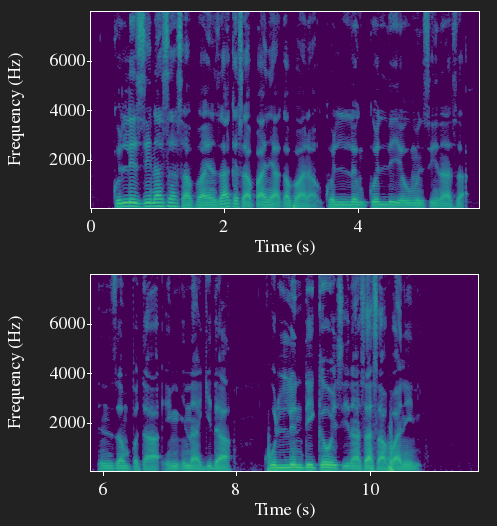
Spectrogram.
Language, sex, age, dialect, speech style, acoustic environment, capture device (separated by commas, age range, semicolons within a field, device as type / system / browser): Hausa, male, 18-24, Nigeria - Kano, happy; stressed, silence, mobile / macOS / Safari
